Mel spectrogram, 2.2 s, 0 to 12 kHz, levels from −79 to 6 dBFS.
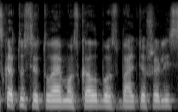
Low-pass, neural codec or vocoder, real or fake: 10.8 kHz; none; real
